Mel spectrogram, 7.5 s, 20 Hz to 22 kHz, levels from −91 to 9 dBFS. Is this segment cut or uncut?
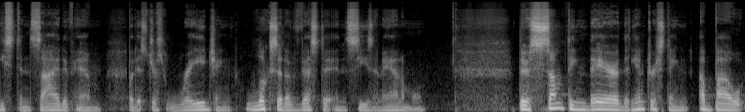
cut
